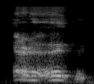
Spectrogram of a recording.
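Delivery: silly put-on voice.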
